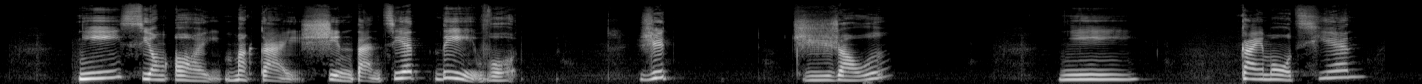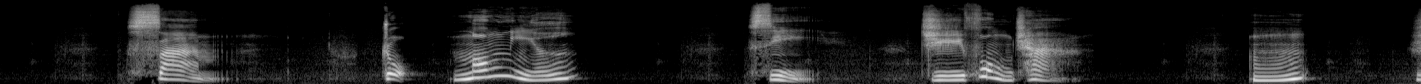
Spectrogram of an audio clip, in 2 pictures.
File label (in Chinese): 客 語詞 海陸; 聖誕節海報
